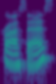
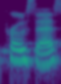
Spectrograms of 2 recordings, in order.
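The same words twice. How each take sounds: First: The word is said with a non-Canadian pronunciation. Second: The word is said with a Canadian pronunciation. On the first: This is how others say it. "not process" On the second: This is how the speaker normally says it. "I have a little bit of an accent. I say process"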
